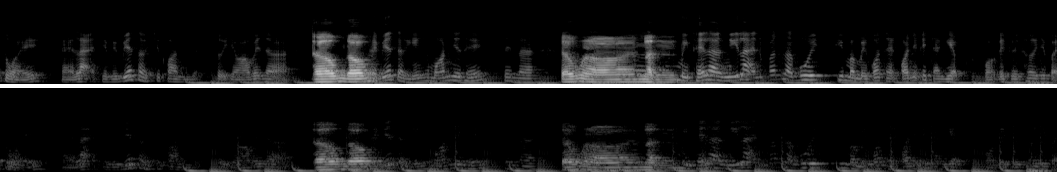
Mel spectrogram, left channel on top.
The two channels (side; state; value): right; quieter; 11.9 dB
